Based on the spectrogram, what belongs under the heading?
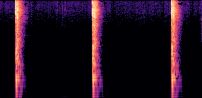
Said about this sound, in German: Da klopfte es schon wieder.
